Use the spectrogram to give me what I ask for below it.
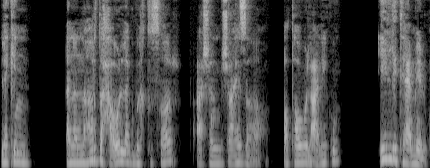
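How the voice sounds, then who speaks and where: A man's voice: fairly high pitch, fast, a little mellow, husky. A young man with an Egyptian Arabic accent giving earnest casual advice to viewers, often swearing oaths. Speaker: religious advice speaker.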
